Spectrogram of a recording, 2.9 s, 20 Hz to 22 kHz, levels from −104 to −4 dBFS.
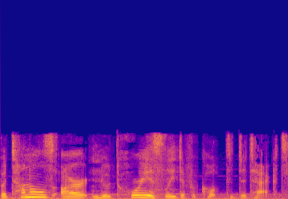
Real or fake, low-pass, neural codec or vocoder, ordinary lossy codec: real; 7.2 kHz; none; AAC, 32 kbps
